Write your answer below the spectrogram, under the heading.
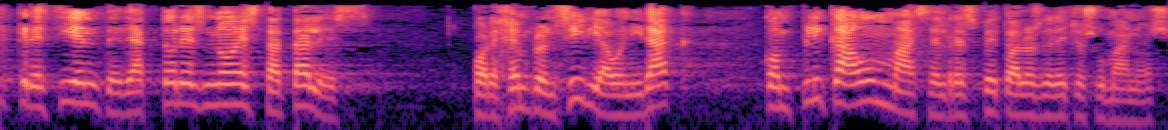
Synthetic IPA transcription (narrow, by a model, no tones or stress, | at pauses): lkɾe̞θje̞nt̪e̞ð̞eak̚t̪o̞ɾe̞zno̞e̞st̪at̪ale̞s | po̞ɾe̞xe̞mplo̞e̞nsiɾjaoe̞niɾakː | o̞mplikaːumːase̞lre̞spe̞t̪oalo̞zðeɾe̞t͡ʃo̞sumãno̞s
